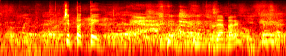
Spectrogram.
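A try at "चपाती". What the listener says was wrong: You have to emphasize the P and the T.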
